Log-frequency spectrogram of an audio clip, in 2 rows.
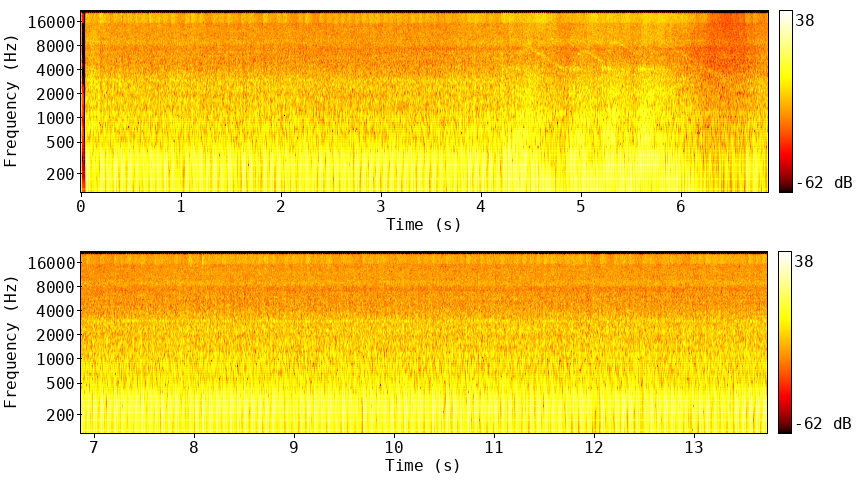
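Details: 2024 Yamaha YZ450F single-cylinder, repaired after overheating melted the water spout, filled with water and warming up on its own; app later shows no trouble codes. Steady idle about 3.5 beats a second with a brief blip midway; healthy.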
